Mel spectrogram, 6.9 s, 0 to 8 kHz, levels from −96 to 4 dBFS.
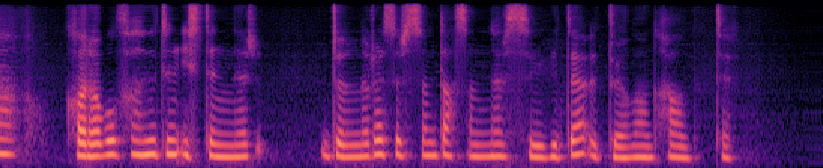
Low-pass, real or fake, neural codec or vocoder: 7.2 kHz; fake; codec, 16 kHz, about 1 kbps, DyCAST, with the encoder's durations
